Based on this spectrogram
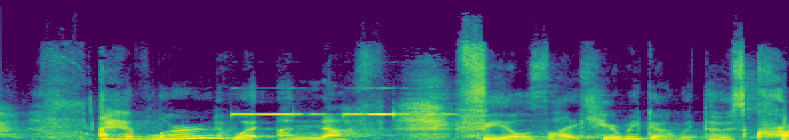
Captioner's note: timer beeps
